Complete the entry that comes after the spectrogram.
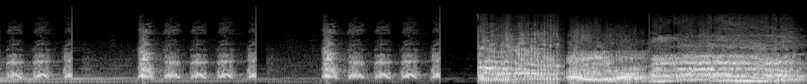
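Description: A small dog barking in quick runs of four or five short, yappy barks, about four a second. About four and a half seconds in it cuts to a lion's loud, rough roar lasting about three seconds.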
